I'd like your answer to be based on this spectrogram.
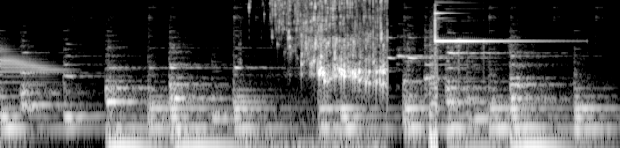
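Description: Water poured from a cup into a mixing bowl while baking gingerbread biscuits, a brief splashing pour with light clinks and a ringing ding from the bowl.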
